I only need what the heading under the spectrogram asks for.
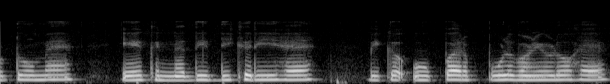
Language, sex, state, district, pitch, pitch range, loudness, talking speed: Marwari, female, Rajasthan, Nagaur, 210 Hz, 200-215 Hz, -16 LUFS, 120 wpm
